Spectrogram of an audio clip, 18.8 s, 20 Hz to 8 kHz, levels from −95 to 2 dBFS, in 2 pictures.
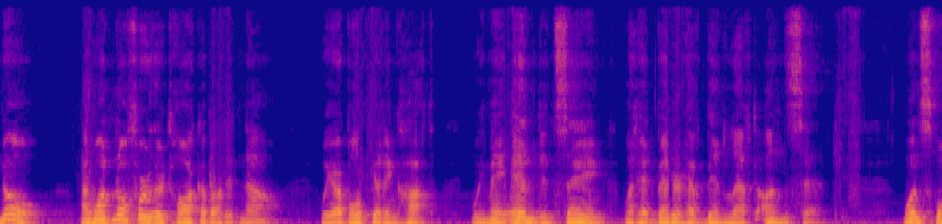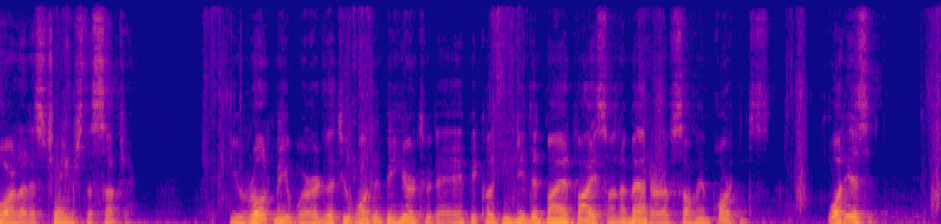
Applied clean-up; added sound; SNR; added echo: neural separator model SepFormer DNS4.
